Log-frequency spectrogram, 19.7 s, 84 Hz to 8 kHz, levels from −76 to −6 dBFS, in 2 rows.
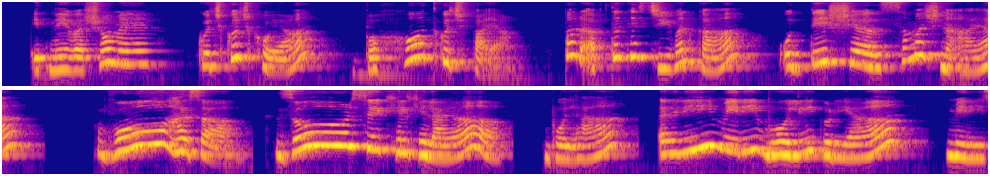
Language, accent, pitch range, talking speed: Hindi, native, 220-330 Hz, 90 wpm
